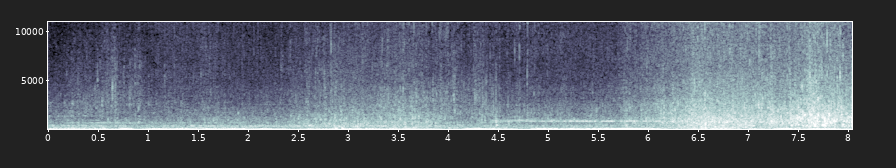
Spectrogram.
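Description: Water laps against a gliding wooden boat.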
